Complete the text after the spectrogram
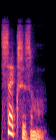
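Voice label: "sexism", British English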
